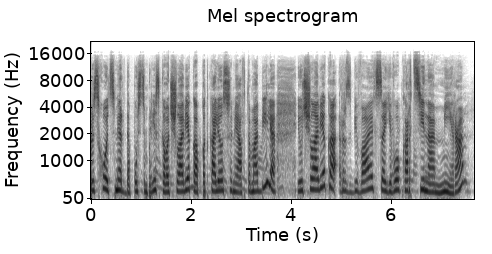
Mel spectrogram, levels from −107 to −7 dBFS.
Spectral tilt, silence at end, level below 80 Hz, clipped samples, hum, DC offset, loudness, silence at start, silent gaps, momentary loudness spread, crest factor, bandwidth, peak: -3 dB/octave; 0.15 s; -62 dBFS; under 0.1%; none; under 0.1%; -22 LUFS; 0 s; none; 6 LU; 16 dB; 16 kHz; -6 dBFS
